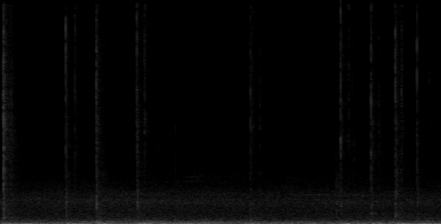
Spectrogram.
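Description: Typing on a computer keyboard: a series of irregularly spaced keystrokes entering a short control name.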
